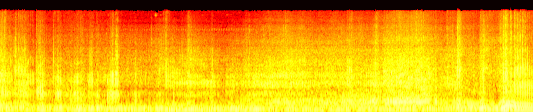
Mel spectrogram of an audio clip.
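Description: Several motocross dirt bike engines running and revving on a dirt track, their pitch rising and falling with the throttle, with scattered sharp crackles.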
